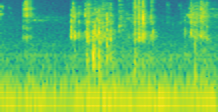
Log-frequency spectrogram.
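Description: Near silence with a few faint crinkles and clicks of plastic-wrapped packages being handled on a store peg rack.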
